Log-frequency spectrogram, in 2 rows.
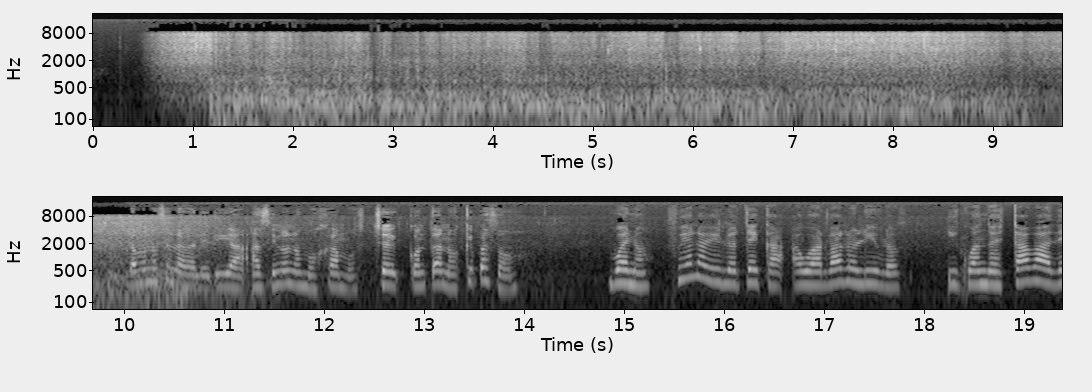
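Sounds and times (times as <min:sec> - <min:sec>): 
wind: 0:00.0 - 0:19.3
rain: 0:00.3 - 0:18.3
thunder: 0:00.9 - 0:11.5
speech: 0:10.6 - 0:14.0, 0:14.8 - 0:19.3.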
